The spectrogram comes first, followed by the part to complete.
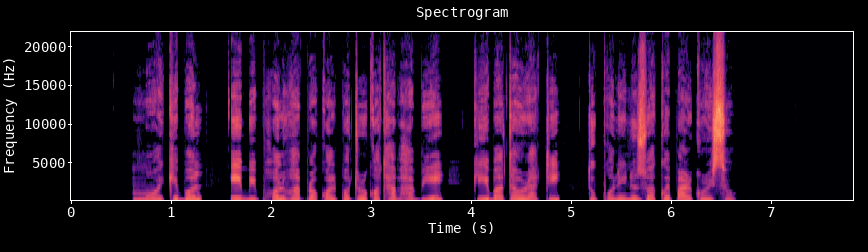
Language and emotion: Assamese, fearful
